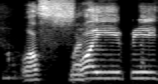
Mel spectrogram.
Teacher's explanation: seperti sin biasa, seperti es, Bun, seperti es kita. Hanya saja lidahnya nempel, Bun, ke atas.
